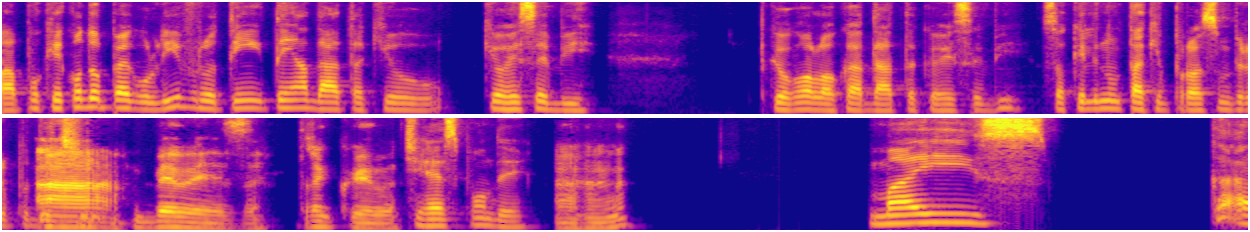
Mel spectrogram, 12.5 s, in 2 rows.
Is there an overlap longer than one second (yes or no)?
no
